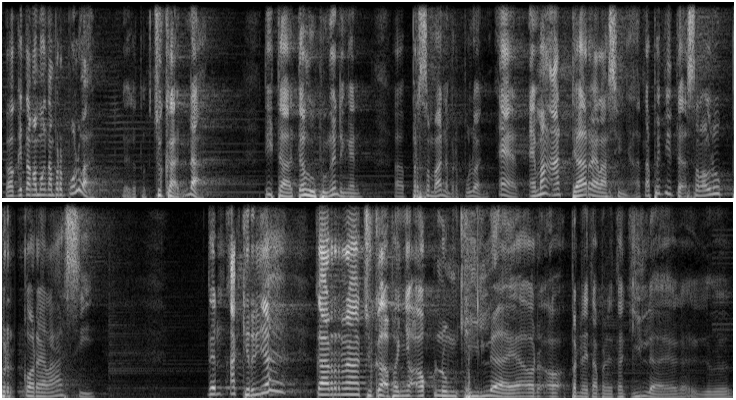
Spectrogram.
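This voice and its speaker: A man's voice: high-pitched, animated, fast talker, mellow, long reverb tail, faint music behind. A male pastor, giving a casual, joking devotional talk to a small group over a video call. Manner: joking, chatty, self-mocking.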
